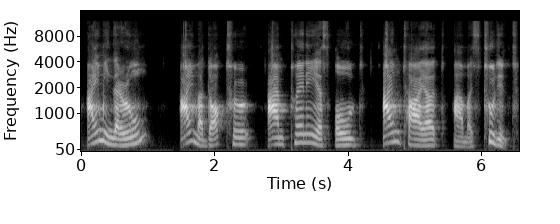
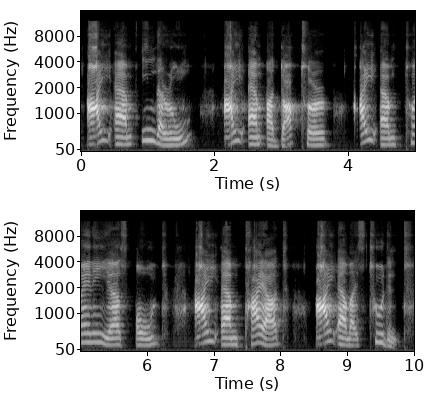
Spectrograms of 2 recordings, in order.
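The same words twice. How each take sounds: First: "I'm" as one syllable in each sentence; clear contractions. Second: Very slow, "I am" as separate words; corrected full forms. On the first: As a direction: list them with "I'm", falling on the last. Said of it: "এভাবে স্পষ্ট যখন হবে". (স্পষ্ট, সংক্ষিপ্ত "I'm") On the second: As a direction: model each word distinctly for learners. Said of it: "এই ভুলগুলো ঠিক করে নিতে হবে". (ধীরে, "I am" আলাদা করে স্পষ্ট উচ্চারণ) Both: Shown as a demonstration.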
